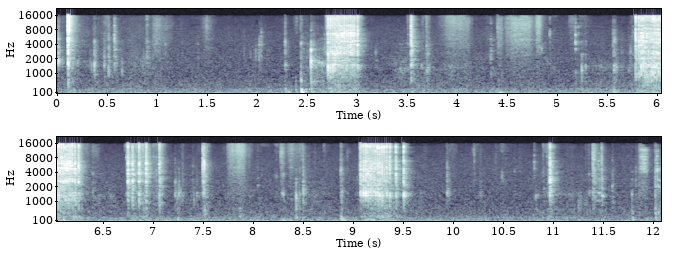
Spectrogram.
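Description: Stampin' Up! SNAIL adhesive tape runner rolled across the back of paper pieces in three short strokes about three seconds apart, with softer clicks and paper handling between.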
